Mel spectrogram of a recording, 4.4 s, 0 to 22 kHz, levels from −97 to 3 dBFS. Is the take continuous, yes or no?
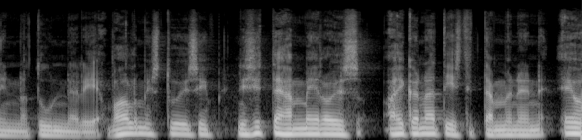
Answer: no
